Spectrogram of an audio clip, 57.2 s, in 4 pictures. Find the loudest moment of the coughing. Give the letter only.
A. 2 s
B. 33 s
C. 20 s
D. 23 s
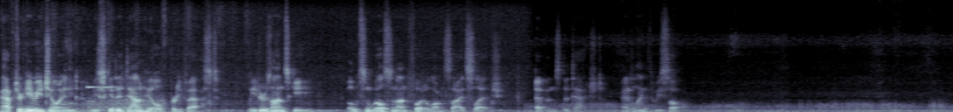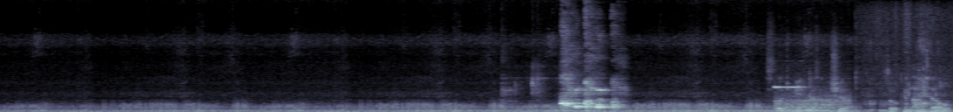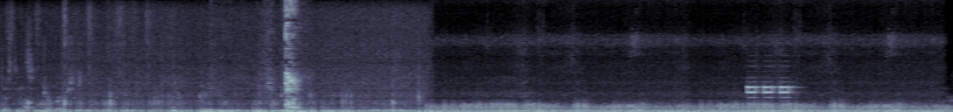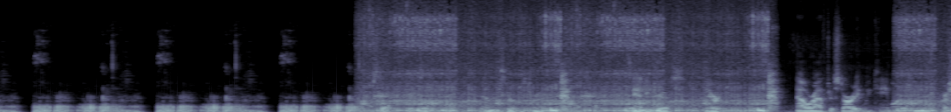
D.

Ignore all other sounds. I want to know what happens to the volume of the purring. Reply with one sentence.
The volume of the purring goes up.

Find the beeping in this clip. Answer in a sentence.
You can hear the beeping from 1.3 to 2.5 s, from 25.9 to 27.1 s and from 39.8 to 40.6 s.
